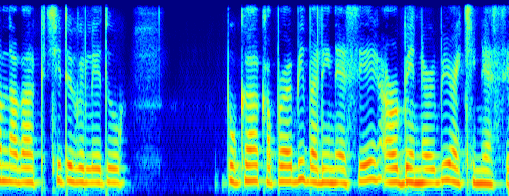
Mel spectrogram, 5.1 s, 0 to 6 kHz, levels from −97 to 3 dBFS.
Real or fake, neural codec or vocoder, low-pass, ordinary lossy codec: fake; codec, 16 kHz, 2 kbps, X-Codec, HuBERT features, trained on balanced general audio; 5.4 kHz; none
